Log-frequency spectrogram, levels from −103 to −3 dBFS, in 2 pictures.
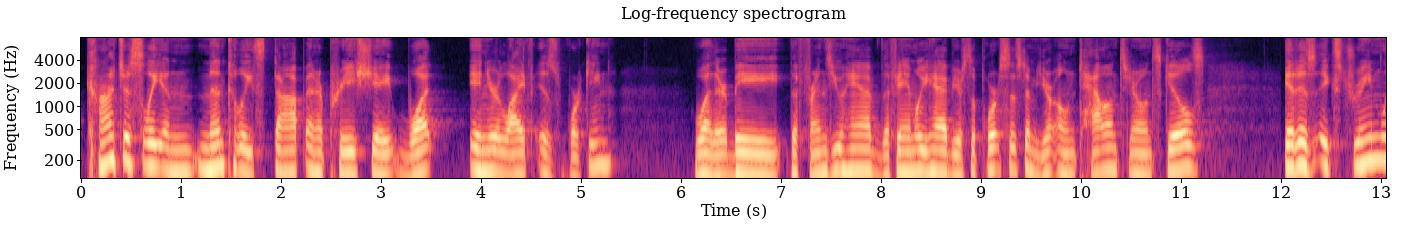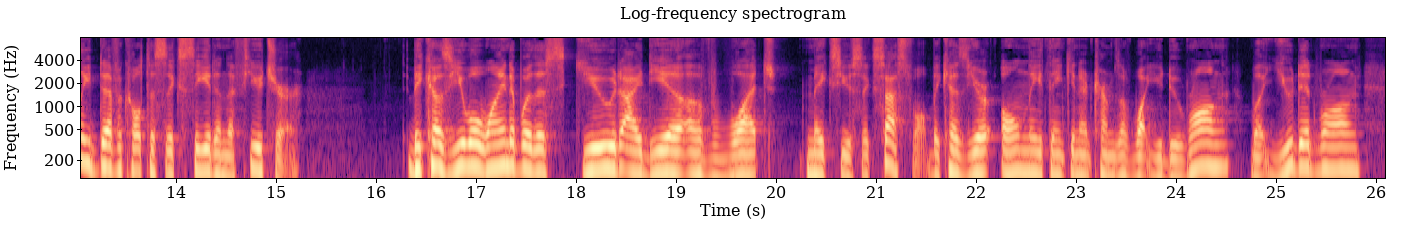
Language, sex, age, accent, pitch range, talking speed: English, male, 40-59, American, 120-160 Hz, 160 wpm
